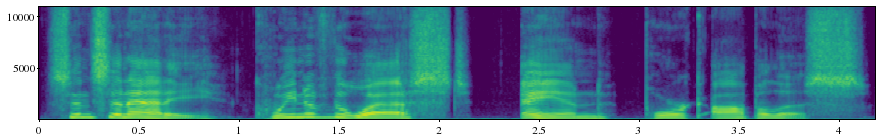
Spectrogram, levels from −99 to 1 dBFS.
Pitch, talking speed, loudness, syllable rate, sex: 180 Hz, 100 wpm, -18 LUFS, 3.7 syllables/s, male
